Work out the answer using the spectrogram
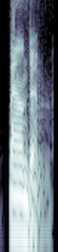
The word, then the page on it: bounden: British English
